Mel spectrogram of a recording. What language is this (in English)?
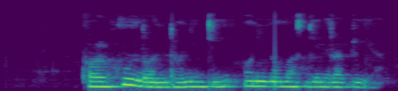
Esperanto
